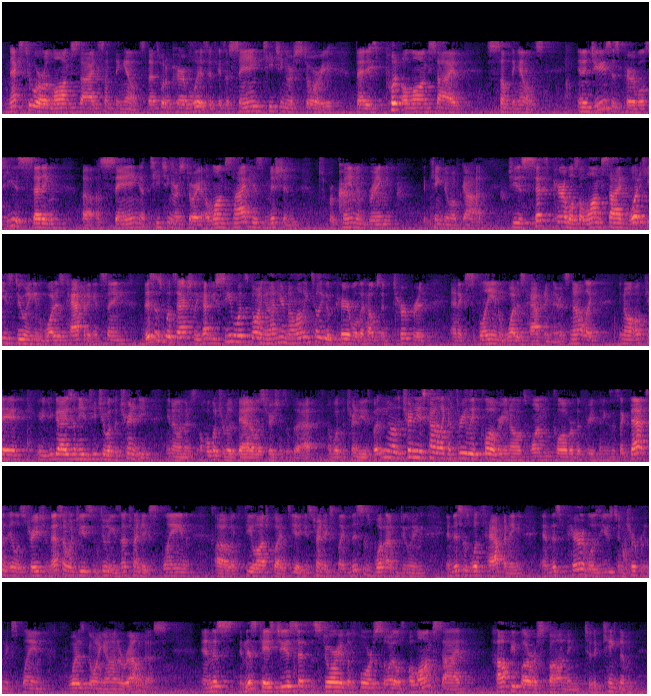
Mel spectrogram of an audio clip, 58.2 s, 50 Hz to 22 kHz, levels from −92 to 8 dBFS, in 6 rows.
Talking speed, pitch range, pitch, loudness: 220 wpm, 120-160 Hz, 140 Hz, -30 LUFS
